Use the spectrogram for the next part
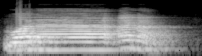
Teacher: صرف انا کا لفظ جہاں پر ہوگا وہاں پر الف نہیں پڑھا جائے گا، انا جلدی پڑھیں گے اس کو۔ وَلَا انا، کھینچنا نہیں ہے۔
